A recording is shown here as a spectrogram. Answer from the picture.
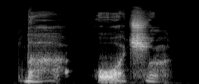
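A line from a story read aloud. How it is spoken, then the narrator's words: Polite hiss. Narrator (Russian): вежливо прошипел Пелхем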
